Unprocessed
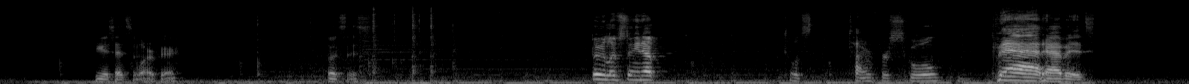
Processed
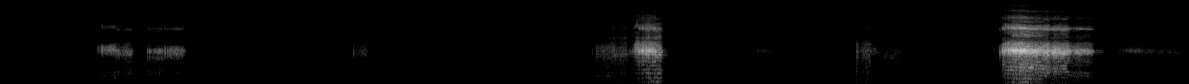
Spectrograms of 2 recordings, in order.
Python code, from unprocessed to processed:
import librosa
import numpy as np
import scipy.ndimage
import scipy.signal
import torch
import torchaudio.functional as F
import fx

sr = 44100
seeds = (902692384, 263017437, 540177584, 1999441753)

p1 = scipy.signal.sosfilt(scipy.signal.butter(2, 6200.0, 'lowpass', fs=sr, output='sos'), x)
p2 = fx.peak_eq(p1, sr, hz=3000.0, db=-11.5, octaves=0.43)
p3 = fx.over_compress(p2, sr, threshold_db=-34.0, ratio=-0.5)
p4 = p2 + (p3 * librosa.db_to_amplitude(-0.5))
p5 = fx.highpass_res(p4, sr, hz=1800.0, q=9.3)
p6 = fx.echo_feedback(p5, sr, ms=1148, feedback_pct=48, wet_db=-21.5)
p7 = p6 * np.sin(2.0 * np.pi * 74.0 * np.arange(len(p6)) / sr)
p8 = fx.power_curve(p7, sr, exponent=2.0)
p9 = fx.rev_gated(p8, sr, seeds[0], gate_ms=140, shape='rising', drr_db=-4.5)
y = p9 * librosa.db_to_amplitude(1.5)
